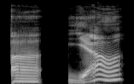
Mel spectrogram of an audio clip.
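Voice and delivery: dripping sarcasm, talking down; condescending sarcasm, drawn out; sarcastic condescending. Acted. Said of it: "in her most sarcastic and condescending voice".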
